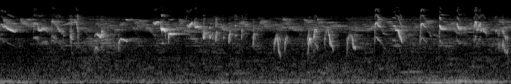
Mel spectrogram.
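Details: Harsh chirping of an Oriental white-eye, dense high-pitched scratchy chips and quick downslurred notes in fast irregular bursts, with faint low background hum.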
